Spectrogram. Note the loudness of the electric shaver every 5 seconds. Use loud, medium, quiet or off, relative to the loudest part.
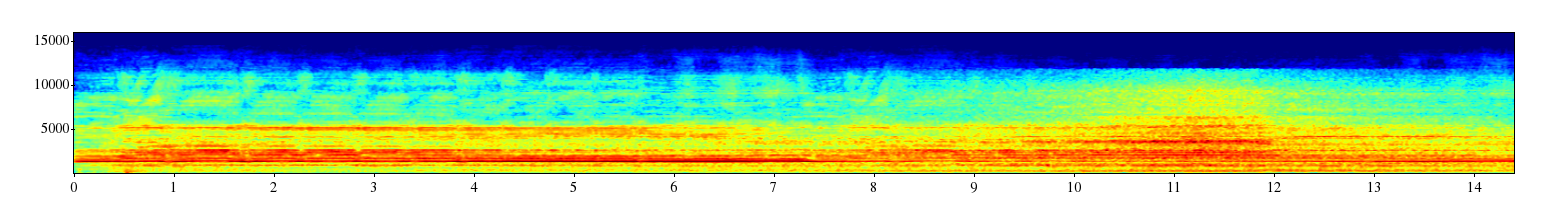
loud, loud, medium.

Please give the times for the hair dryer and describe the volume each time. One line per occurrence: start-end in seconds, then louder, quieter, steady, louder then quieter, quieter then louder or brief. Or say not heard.
0.1-14.3 louder.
